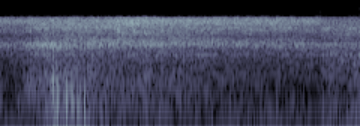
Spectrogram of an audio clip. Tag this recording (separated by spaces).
heater sissling cracking water Sauna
